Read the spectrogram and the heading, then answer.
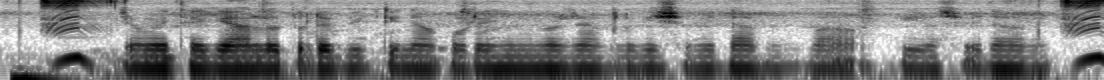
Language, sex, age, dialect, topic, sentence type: Bengali, male, 18-24, Rajbangshi, agriculture, question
